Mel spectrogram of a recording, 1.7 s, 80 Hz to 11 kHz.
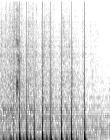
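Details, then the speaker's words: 1975 BMW R75/6 boxer, about 140,000 miles, Bing carbs, one plug cap pulled: single cylinder fires about eight sharp even beats then dies, two to three beats each side; carburettors balanced. "and that was two as well so the two cylinders are fairly well on tuned to each other now"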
